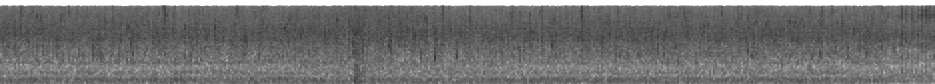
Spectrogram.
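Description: Salmon pieces sizzling steadily as they fry in oil in a frying pan, with one sharp knock about three and a half seconds in.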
